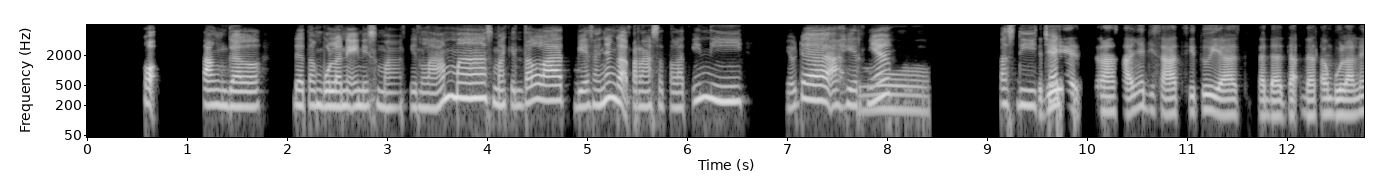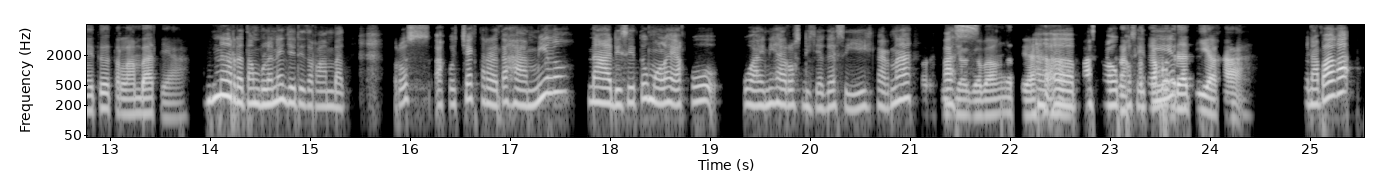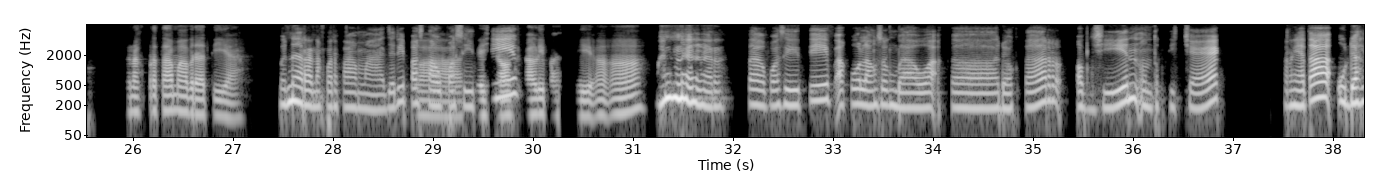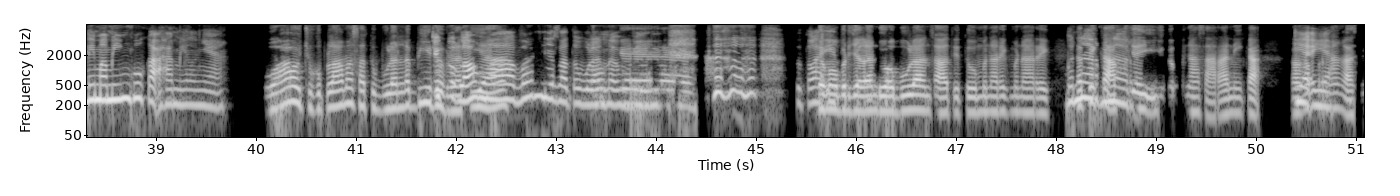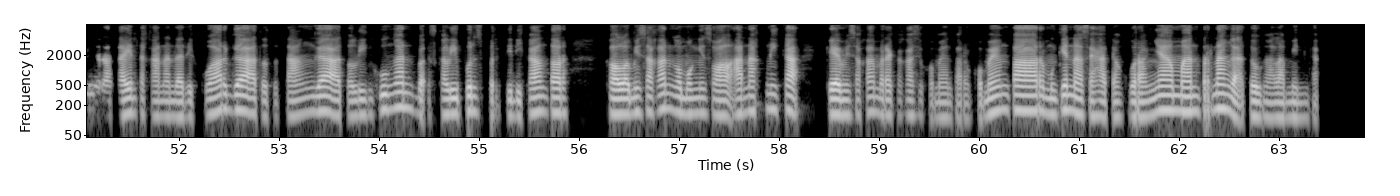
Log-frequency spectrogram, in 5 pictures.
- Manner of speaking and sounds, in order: tapping; chuckle; other background noise; laughing while speaking: "Bener"; chuckle
- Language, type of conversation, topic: Indonesian, podcast, Bagaimana kamu memutuskan apakah ingin punya anak atau tidak?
